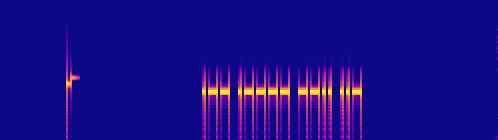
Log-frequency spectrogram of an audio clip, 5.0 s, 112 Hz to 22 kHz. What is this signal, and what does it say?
Morse code, heard as a keyed tone, about 40 wpm, 700 Hz. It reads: W1ZU
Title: NA SOTA Activator Callsigns 40wpm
